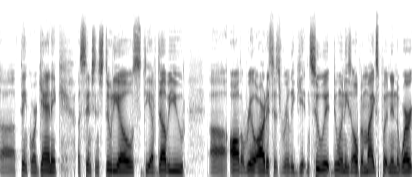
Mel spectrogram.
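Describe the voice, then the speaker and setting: A man's normal speaking voice at medium pitch and moderate pace, fairly even in intonation, on a very clean recording with a silent background and a dry, close sound with no echo. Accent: American. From Illinois. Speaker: hip hop artist. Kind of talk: casual interview chat.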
